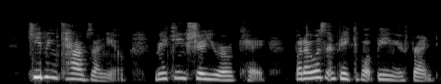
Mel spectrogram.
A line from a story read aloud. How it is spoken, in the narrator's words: added hastily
